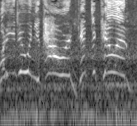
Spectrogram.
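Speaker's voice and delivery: high-pitched, shrill scream.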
